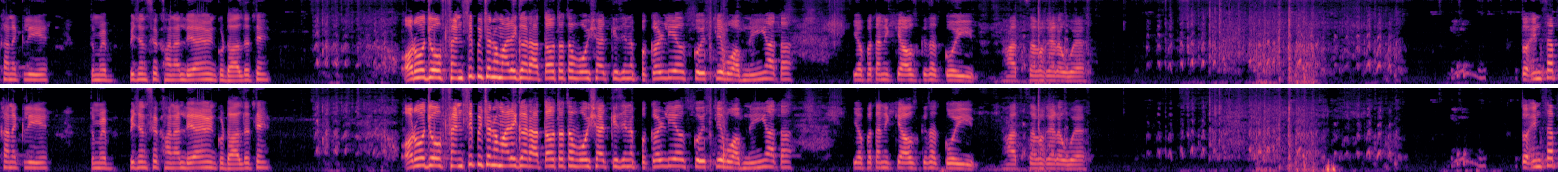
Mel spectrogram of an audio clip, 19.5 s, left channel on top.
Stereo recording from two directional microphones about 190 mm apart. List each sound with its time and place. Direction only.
0.0 s speech: 20° left (ahead or behind)
5.0 s speech: 30° left (ahead or behind); by 13.6 s 5° right (ahead or behind)
18.9 s a woman's voice: 5° right (ahead or behind)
